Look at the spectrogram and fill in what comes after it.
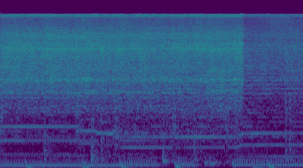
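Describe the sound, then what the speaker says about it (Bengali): Egg beaten with chopped onion, chilli and salt sizzling on a hot tawa, a steady close frying crackle with low hum and occasional scraping clicks, no voices. "তাওয়াটা গরম হয়ে গেছে, তাই ডিমটাকে পেঁয়াজ লঙ্কা কুচিয়ে নুন দিয়ে মাখিয়ে রেখেছি। এখন ডিমটাকে আমি ভেজে নেব।"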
